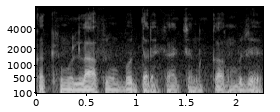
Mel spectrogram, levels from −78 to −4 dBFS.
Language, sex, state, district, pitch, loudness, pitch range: Garhwali, male, Uttarakhand, Tehri Garhwal, 80 Hz, -26 LUFS, 80-85 Hz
